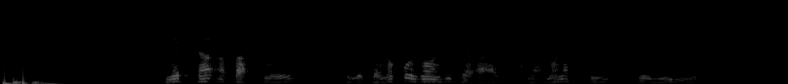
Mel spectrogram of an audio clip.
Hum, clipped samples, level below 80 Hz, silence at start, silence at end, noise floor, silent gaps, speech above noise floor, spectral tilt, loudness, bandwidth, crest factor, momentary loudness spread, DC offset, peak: none; under 0.1%; -72 dBFS; 0.05 s; 0.45 s; -84 dBFS; none; 26 dB; -6.5 dB/octave; -59 LUFS; 15.5 kHz; 20 dB; 14 LU; under 0.1%; -40 dBFS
